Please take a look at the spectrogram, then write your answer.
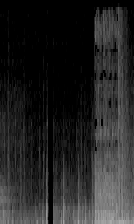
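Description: Gunfire rattles in a battle royale video game during a tournament match. Faint bursts of automatic fire come first, then a louder, sustained barrage of shooting and noise takes over.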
